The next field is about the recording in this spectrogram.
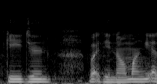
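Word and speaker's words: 基準: Đọc là Kijun.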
